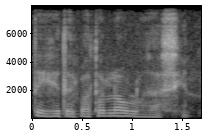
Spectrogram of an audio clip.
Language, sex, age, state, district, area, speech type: Bodo, female, 60+, Assam, Kokrajhar, rural, spontaneous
